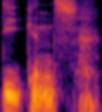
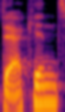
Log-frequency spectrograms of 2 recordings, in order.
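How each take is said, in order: First: The first syllable sounds like 'deek'. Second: The first syllable sounds like 'deck'. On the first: The speaker calls it wrong. "and not deacons" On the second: The speaker calls it right. "they're pronounced decans"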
